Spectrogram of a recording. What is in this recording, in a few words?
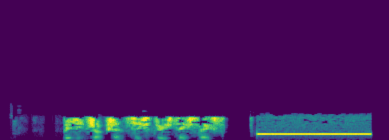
Fire Dispatch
